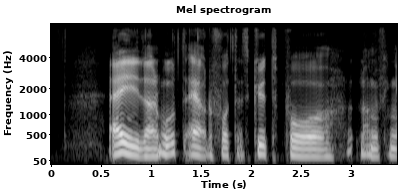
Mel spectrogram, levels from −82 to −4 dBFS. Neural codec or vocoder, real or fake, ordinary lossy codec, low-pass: none; real; none; 7.2 kHz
